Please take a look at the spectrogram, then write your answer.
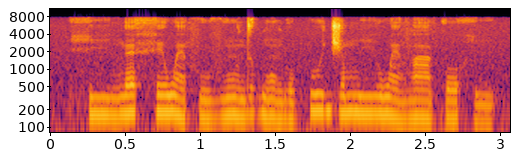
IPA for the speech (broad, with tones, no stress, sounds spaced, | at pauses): h iː˨ ŋ ɛ˧ h e˦ w ɛ̃˨ f u˨ v ũ˧ d ə˦ ɡʷ ũ˨ ɡʷ i˨ kʷ iː˦ d͡ʒ ə˦ m iː˧ w ɛ̃˨ v ã˦˨ k o˧ h i˨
